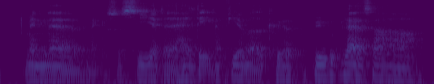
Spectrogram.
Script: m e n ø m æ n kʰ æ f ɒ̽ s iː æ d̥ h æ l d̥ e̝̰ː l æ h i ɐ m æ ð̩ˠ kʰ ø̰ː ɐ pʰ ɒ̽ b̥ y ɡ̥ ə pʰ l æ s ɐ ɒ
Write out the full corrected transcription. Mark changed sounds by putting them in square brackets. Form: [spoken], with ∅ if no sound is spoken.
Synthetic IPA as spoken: m e n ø m æ n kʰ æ [s] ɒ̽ s iː æ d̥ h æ l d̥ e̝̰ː l æ [f] i ɐ m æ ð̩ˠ kʰ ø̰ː ɐ pʰ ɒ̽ b̥ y ɡ̥ ə pʰ l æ s ɐ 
